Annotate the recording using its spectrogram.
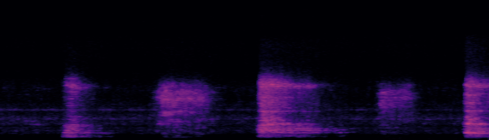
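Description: A man's heavy breathing during push-ups: about five short, forceful breaths a second or so apart, some hissing through the nose.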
